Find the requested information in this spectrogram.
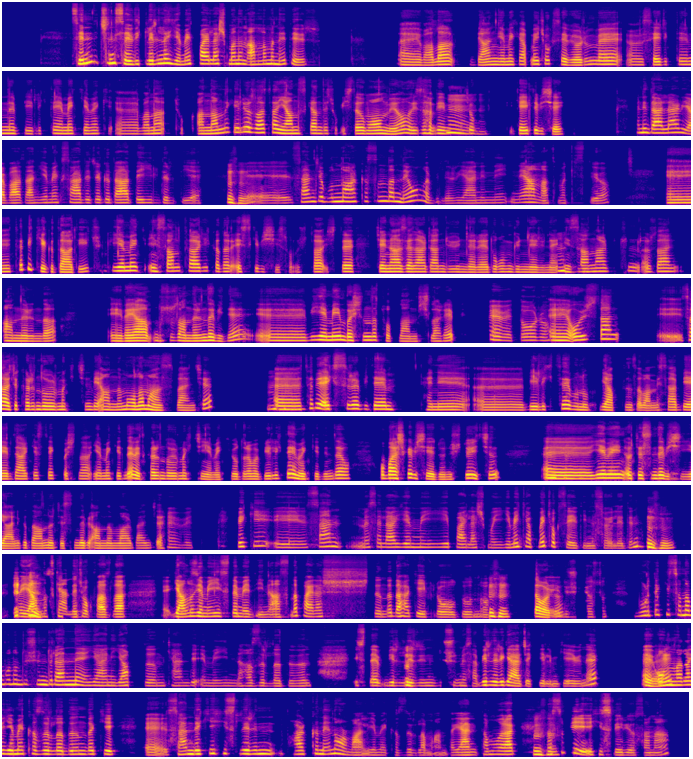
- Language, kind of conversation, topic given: Turkish, podcast, Sevdiklerinizle yemek paylaşmanın sizin için anlamı nedir?
- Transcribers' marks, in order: other background noise; tapping; laughing while speaking: "yüzden"; throat clearing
